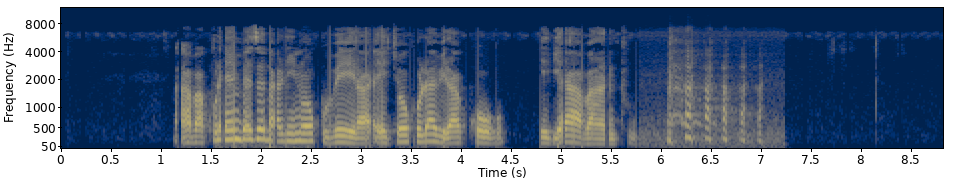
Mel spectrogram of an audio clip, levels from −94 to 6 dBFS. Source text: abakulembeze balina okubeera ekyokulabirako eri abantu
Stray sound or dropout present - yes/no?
yes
